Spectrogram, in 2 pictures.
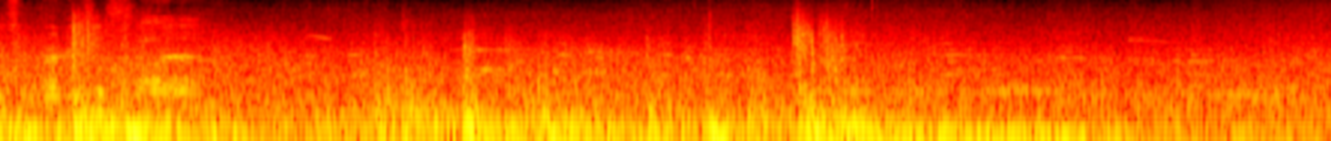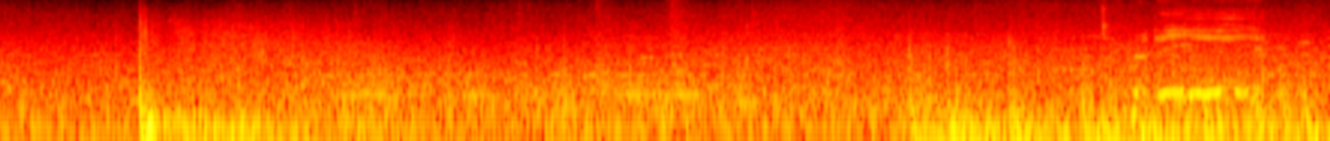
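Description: Cannon fire in Empire: Total War, a naval battle with ships: dull booms ring out at intervals over steady wind and sea noise, with a few sharp reports standing out, moderately loud and continuous throughout.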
